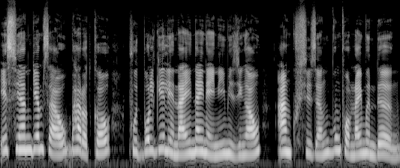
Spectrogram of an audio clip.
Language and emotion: Bodo, happy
